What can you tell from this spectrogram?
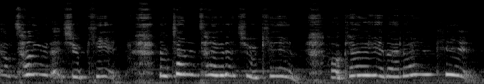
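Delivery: high, tearful insistence; really emotional. Real, not acted. Reader telling viewers they can, really emotional. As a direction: urge them on through real tears. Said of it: "it's making me really emotional".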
